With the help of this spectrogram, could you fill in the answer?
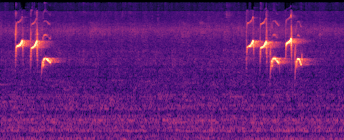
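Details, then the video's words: Cinereous tit in 'gacor' form, used as a lure for other birds; two bursts of high, clipped chirps, the first of three notes and the second of five, about three seconds apart. "pancingan ampuh glatik batu gacor nembak nembak pasti burung lain ikut bunyi"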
